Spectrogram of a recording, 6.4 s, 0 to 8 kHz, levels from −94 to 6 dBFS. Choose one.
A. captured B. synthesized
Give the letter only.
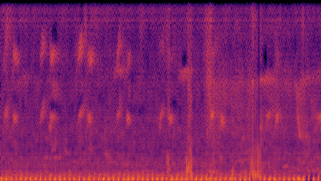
B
